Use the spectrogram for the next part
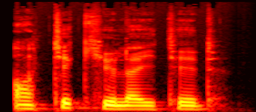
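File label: "articulated" British English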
